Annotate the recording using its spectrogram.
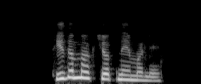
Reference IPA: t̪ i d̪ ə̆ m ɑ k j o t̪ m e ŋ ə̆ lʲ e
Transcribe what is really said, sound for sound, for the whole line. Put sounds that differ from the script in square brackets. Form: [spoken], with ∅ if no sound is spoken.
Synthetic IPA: t̪ i d̪ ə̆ m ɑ k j o t̪ [n] e [m] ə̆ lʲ e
